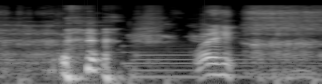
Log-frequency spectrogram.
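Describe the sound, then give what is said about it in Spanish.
A voice imitates two people snoring with a few rough, breathy bursts followed by a drawn-out nasal rasp, loud, with no words spoken. “Pero ya, un, un tema ya es roncar. Pero ya el otro era. se estaban tragando al mundo.”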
